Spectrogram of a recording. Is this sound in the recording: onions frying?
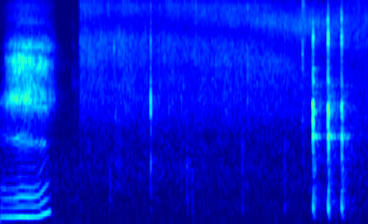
yes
